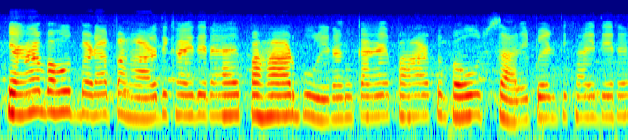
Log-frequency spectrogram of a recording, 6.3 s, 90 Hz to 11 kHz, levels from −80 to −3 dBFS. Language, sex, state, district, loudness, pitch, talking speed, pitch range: Hindi, female, Chhattisgarh, Raipur, -18 LUFS, 210 Hz, 200 wpm, 205-220 Hz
